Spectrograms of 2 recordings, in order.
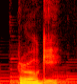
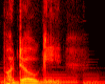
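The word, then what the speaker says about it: pierogi: Um I think the American population of the Polish people when they moved to the United States just dropped the rolled R and pronounced the rolled R as a D and it became pedogi.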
